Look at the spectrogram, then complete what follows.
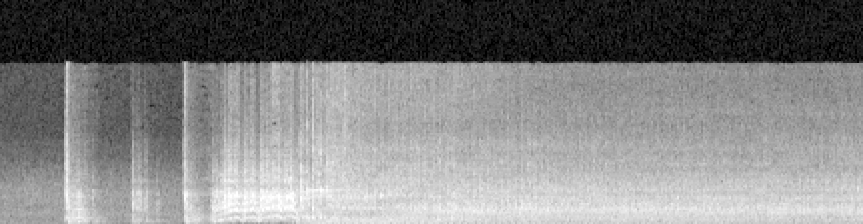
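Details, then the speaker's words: Free twin-cylinder riding lawn mower, plugs reinstalled, starting fluid used after unprimed attempt failed: three short cranking bursts, then catches and runs steadily, slightly rough, with smoke and water in a valve cover; starts only on starting fluid. "all right starts and runs all right started it ran it turned off with a switch"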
